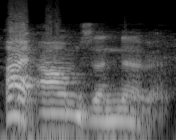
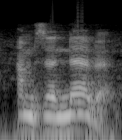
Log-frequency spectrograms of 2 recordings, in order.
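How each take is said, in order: First: I am is said as two full words. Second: I am is shortened to one syllable. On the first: The speaker calls it wrong. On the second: The speaker calls it right.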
